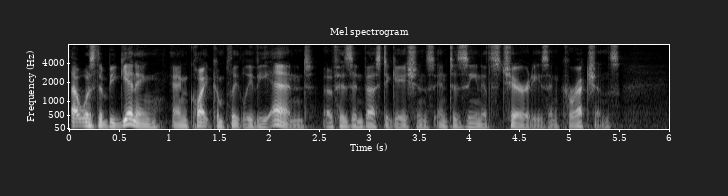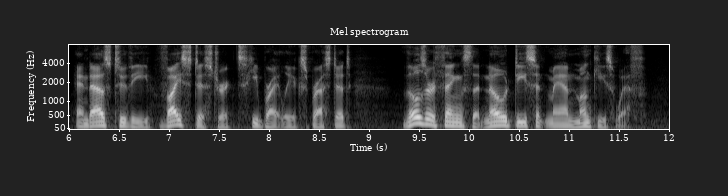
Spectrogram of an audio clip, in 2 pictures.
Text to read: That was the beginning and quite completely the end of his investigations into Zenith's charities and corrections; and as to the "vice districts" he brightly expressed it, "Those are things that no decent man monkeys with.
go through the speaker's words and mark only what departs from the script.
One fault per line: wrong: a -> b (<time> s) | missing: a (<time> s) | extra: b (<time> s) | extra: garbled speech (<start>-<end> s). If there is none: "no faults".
no faults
